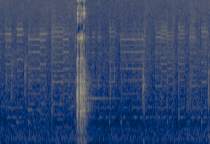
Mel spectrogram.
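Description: Quiet background music, with one sharp clink of a glass bowl about a second and a half in that rings on briefly as it fades.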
